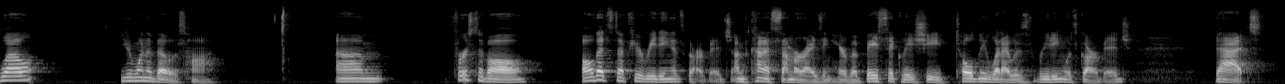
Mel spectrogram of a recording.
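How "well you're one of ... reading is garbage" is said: normal talking voice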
